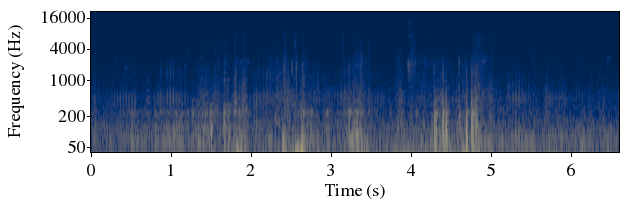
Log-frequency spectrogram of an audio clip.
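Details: Brown tabby domestic cat with white underside, adopted at two years old, purring while eating indoors; a steady low rumbling purr runs throughout, broken by louder chewing and crunching clicks around two and a half and four and a half seconds.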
